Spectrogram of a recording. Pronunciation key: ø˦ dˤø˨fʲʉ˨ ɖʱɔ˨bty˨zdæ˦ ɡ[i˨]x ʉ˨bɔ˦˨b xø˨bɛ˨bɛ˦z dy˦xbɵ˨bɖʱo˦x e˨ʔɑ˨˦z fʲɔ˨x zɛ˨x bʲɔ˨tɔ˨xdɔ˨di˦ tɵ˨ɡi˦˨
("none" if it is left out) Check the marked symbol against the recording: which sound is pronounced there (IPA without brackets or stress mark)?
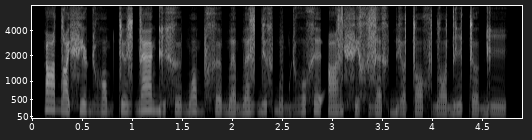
i˨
